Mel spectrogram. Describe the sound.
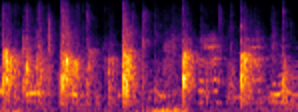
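An audience at a comedy show claps for a comedian in a loose, steady rhythm, with sharp bursts of claps about twice a second over a murmur of voices.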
